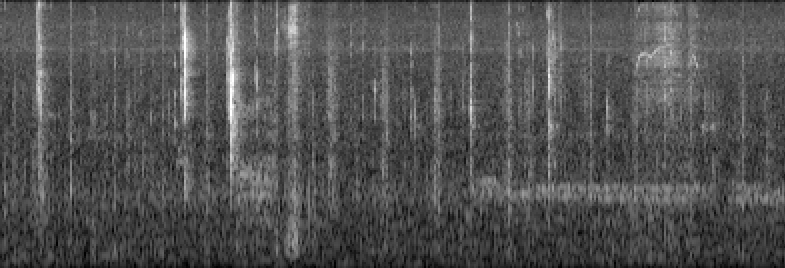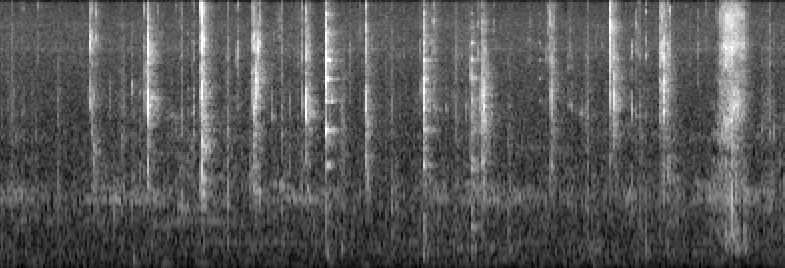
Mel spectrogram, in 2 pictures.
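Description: A spoon clinks against a glass dish.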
